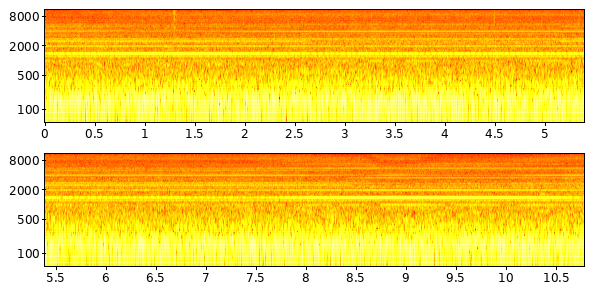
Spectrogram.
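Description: Cabin noise of a high-wing turboprop airliner descending on approach: a steady low drone from the engines and propellers with several steady high whining tones over it.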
